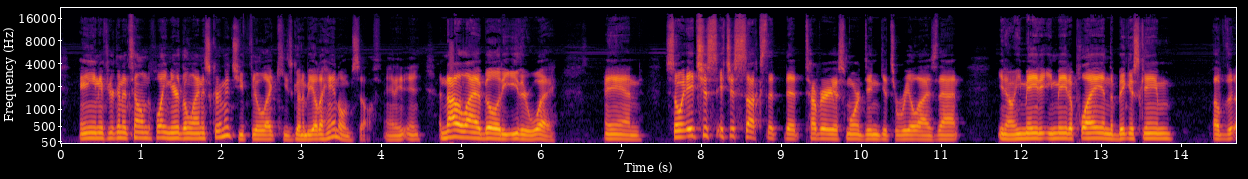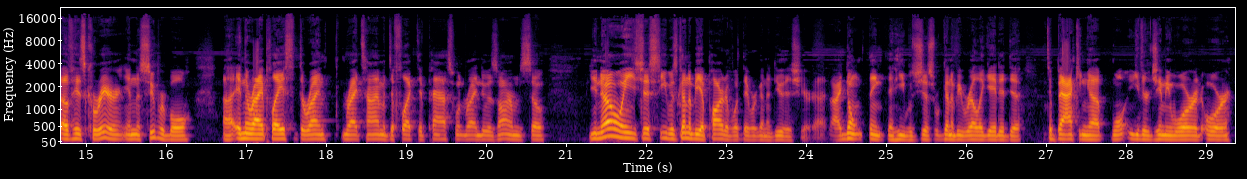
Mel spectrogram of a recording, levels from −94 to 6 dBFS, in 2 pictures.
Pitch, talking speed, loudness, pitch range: 135 Hz, 265 wpm, -19 LUFS, 120-150 Hz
